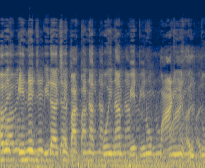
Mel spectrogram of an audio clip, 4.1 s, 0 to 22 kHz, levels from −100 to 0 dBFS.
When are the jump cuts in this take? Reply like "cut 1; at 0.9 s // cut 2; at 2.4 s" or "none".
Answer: none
